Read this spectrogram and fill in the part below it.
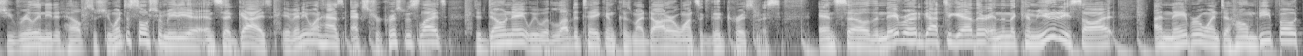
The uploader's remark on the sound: calls into the show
